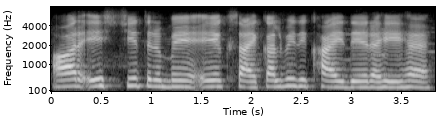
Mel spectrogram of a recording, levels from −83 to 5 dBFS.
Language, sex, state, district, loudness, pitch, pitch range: Hindi, female, Jharkhand, Deoghar, -14 LUFS, 220 Hz, 205-235 Hz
